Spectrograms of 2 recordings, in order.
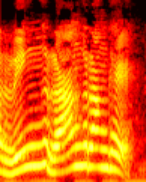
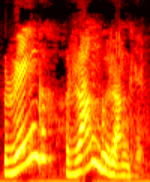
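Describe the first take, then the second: First: रिंग रंग रंग said slowly, each form apart; slow verb forms. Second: रिंग रंग रंग repeated slowly and lower; slow verb forms. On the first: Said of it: "ध्यान से देखना". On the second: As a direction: say रिंग रंग रंग again, slowly, dropping low. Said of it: "यहाँ पे डब्ल्यू silent है". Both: Shown as a demonstration.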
